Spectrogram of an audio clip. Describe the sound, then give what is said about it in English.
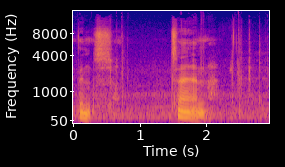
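Typing on a computer keyboard: a few short bursts of clicking keys, mixed with brief voiced sounds. “I'm actually going to type this one in.”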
